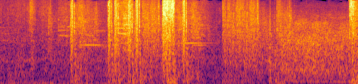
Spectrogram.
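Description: Gunfire rattles through a Call of Duty battle: dense bursts of rifle and machine-gun shots, sharp and loud, crackling in rapid clusters for a few seconds with no clear gaps.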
